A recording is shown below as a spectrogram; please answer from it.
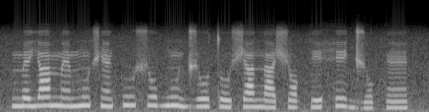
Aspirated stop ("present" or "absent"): absent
